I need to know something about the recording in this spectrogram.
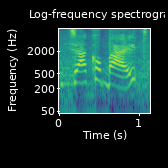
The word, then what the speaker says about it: Jacobite: lo pronuncié mal, claro, en español se escribe como Jacobite, pero en inglés se pronuncia Jacobite, para que lo tengan en cuenta.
